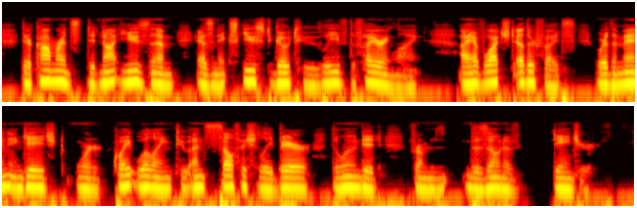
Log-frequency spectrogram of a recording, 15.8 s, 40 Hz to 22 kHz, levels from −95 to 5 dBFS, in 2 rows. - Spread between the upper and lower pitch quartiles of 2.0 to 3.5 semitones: Yes, narrow, 2.6 semitones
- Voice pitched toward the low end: Yes, low, 125 Hz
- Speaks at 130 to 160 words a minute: Yes, average, 145 wpm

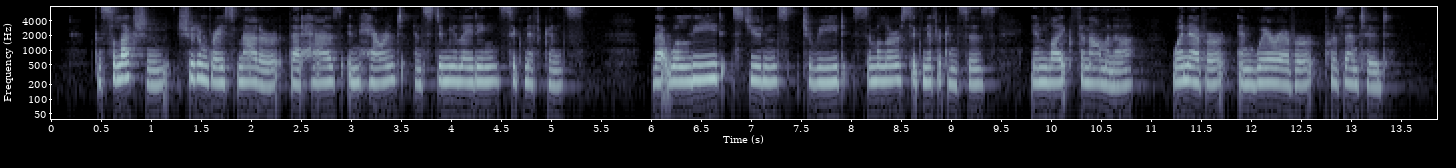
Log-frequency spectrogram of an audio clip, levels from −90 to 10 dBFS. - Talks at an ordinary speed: No, slow, 115 wpm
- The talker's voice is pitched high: Yes, high, 220 Hz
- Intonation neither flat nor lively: No, narrow, 2.0 semitones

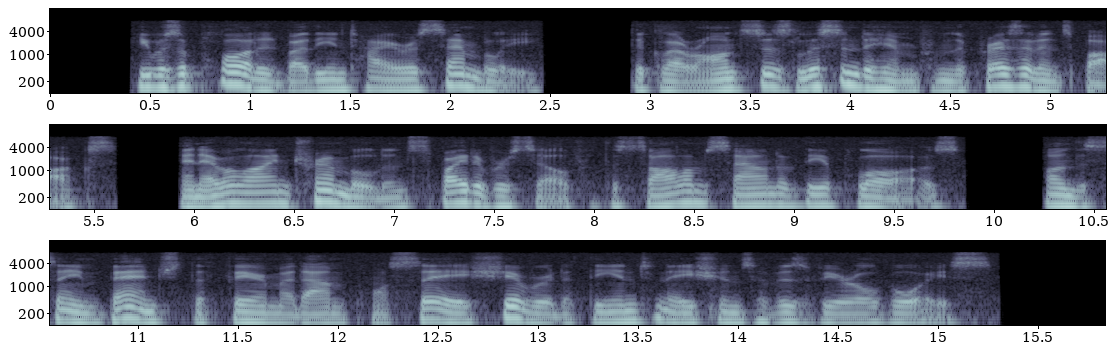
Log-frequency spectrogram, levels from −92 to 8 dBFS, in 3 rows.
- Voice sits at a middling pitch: No, low, 110 Hz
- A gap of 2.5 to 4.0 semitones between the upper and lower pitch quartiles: Yes, average, 3.7 semitones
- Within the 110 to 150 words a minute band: No, average, 175 wpm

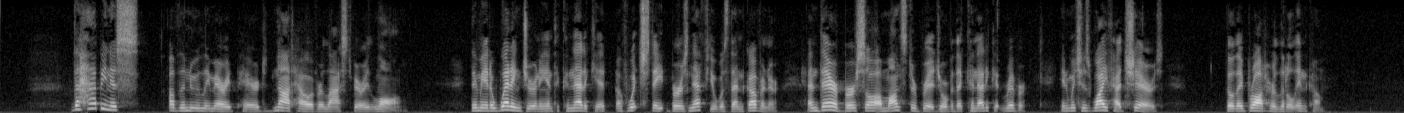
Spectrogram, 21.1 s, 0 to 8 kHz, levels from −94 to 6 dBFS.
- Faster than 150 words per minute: No, average, 145 wpm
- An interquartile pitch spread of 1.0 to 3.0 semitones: No, average, 3.5 semitones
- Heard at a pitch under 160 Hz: No, medium, 180 Hz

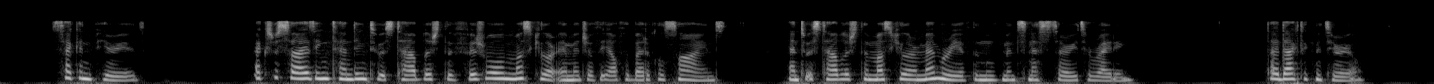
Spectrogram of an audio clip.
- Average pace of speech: No, slow, 115 wpm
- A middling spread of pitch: Yes, average, 3.4 semitones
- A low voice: No, high, 220 Hz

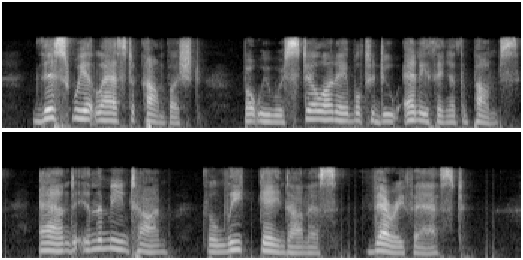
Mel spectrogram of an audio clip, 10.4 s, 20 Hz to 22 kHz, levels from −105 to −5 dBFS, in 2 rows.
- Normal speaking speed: Yes, average, 155 wpm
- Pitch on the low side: No, medium, 185 Hz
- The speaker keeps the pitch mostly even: No, average, 4.3 semitones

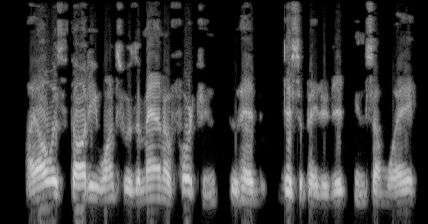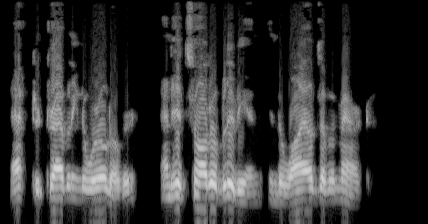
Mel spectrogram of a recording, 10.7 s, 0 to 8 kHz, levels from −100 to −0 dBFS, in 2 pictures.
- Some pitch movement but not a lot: Yes, average, 3.9 semitones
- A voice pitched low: Yes, low, 115 Hz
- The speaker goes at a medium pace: Yes, average, 175 wpm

